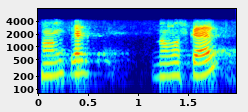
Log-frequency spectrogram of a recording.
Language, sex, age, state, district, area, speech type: Odia, female, 30-45, Odisha, Sambalpur, rural, conversation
